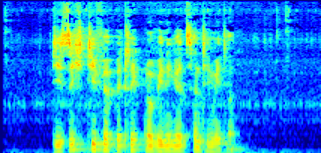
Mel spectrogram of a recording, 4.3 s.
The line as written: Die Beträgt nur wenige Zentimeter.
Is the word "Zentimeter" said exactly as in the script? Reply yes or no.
yes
